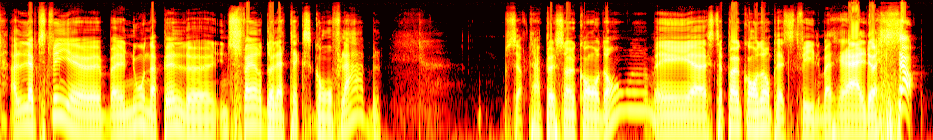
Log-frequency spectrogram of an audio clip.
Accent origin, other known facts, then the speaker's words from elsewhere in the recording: Quebec, Canada; Déjà là, moi, je suis un Québécois, je peux comprendre la balloune.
